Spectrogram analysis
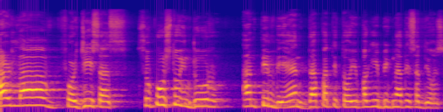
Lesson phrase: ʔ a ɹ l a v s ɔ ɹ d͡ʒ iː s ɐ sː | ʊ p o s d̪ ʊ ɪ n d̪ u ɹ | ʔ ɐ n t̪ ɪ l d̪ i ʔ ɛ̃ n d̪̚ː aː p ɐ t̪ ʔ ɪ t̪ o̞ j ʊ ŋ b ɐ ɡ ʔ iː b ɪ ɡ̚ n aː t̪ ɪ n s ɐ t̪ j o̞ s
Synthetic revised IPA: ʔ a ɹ l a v f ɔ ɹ d͡ʒ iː s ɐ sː | ʊ p o s t̪ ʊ ɪ n d̪ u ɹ | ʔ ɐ n t̪ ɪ l d̪ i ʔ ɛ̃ n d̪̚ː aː p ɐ t̪ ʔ ɪ t̪ o̞ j ʊ ŋ p ɐ ɡ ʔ iː b ɪ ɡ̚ n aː t̪ ɪ n s ɐ d̪ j o̞ s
